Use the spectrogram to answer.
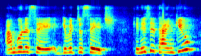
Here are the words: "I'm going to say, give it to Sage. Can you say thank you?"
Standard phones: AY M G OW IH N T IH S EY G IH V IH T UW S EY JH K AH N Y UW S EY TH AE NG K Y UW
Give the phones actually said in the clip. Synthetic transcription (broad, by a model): AY M G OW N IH S EY G IH V IH T UW S EY JH K AH N Y UW S EY T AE NG K Y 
